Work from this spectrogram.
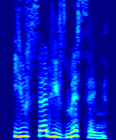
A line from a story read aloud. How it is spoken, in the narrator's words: she said fiercely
